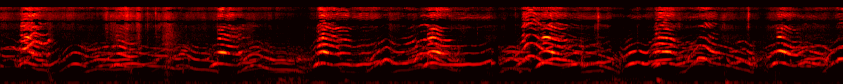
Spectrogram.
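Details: Newborn Jindo puppies, part of a litter of nine born on New Year's Day at a countryside home, cry in overlapping high squeaky whines that rise and fall, several voices at once, with a faint low hum beneath.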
